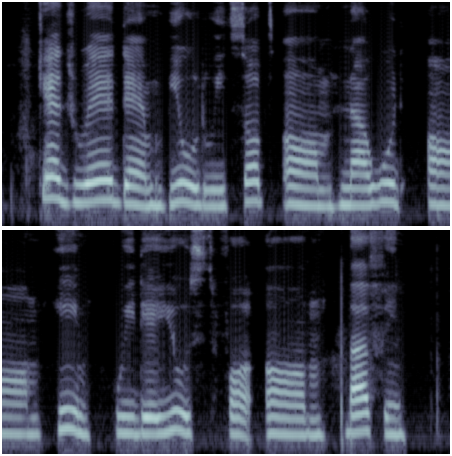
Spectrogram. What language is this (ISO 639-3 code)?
pcm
